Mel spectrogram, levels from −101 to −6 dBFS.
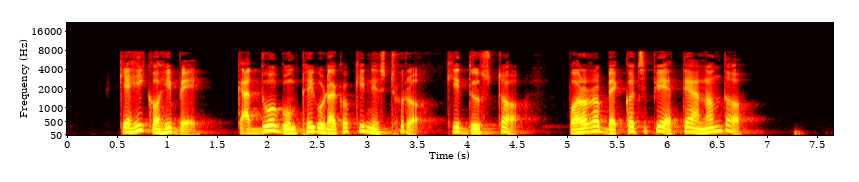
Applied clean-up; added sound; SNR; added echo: none; none; none; none.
